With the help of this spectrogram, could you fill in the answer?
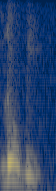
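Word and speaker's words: Luby's: So, no, I don't eat at Lubies. – And am I correct in pronunciation? Is it Lubies or Lubies? – Jew, you said it right the first time.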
